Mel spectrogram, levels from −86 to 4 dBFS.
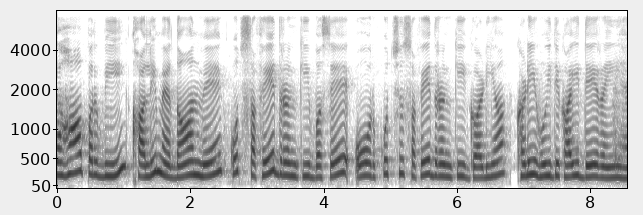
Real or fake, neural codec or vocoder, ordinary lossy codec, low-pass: real; none; none; 7.2 kHz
